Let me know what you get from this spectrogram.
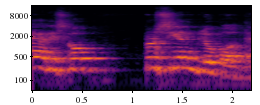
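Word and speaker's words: Prussian blue: इसको टर्नबुल्स ब्लू बोलते हैं और इसको प्रूसियन ब्लू बोलते हैं। ठीक है, टर्नबुल्स ब्लू, इसको प्रूसियन ब्लू, सब कुछ लोग पर्शियन ब्लू भी बोल देते हैं। प्रूसियन ब्लू is right way to pronounce in fact.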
